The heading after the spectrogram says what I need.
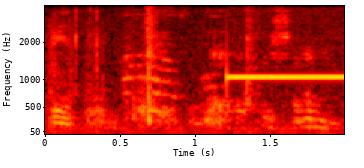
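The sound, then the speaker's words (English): An answering machine beep, a single steady high-pitched tone lasting under a second that sounds just after a recorded voice finishes speaking. “If you would like to leave a message, please do so after the beep.”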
